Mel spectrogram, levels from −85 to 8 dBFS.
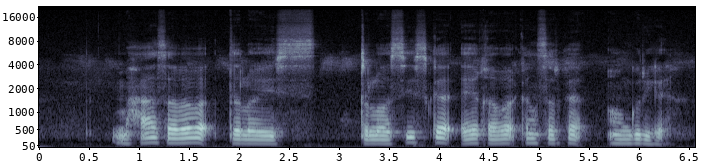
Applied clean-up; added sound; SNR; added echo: none; none; none; none.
